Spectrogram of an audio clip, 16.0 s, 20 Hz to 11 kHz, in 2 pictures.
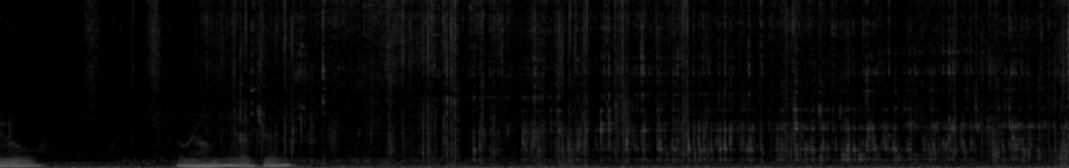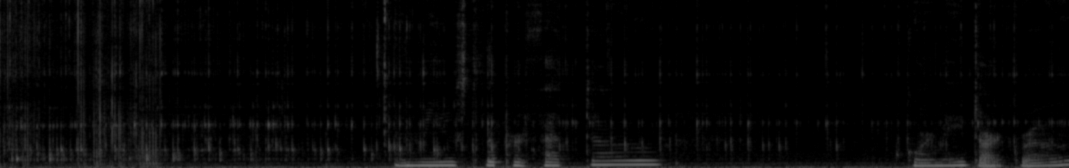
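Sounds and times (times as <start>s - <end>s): water trickling onto coffee grounds: 0.6s - 16.0s.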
